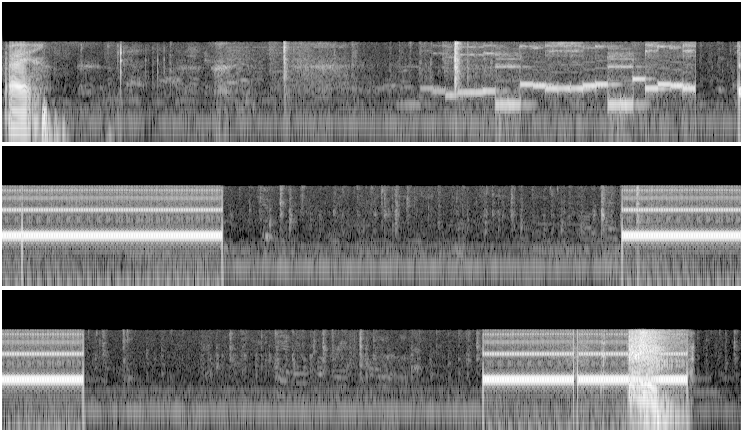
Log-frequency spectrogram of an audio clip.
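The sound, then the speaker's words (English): Telephone ringback tone during a call transfer: three long, evenly spaced rings, each a loud steady buzzy tone lasting about two seconds and separated by quiet gaps, preceded by faint muffled noises and sniffs on the line. “Well, I can transfer you to office manager, but that's about it. Let me transfer you over to her.”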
